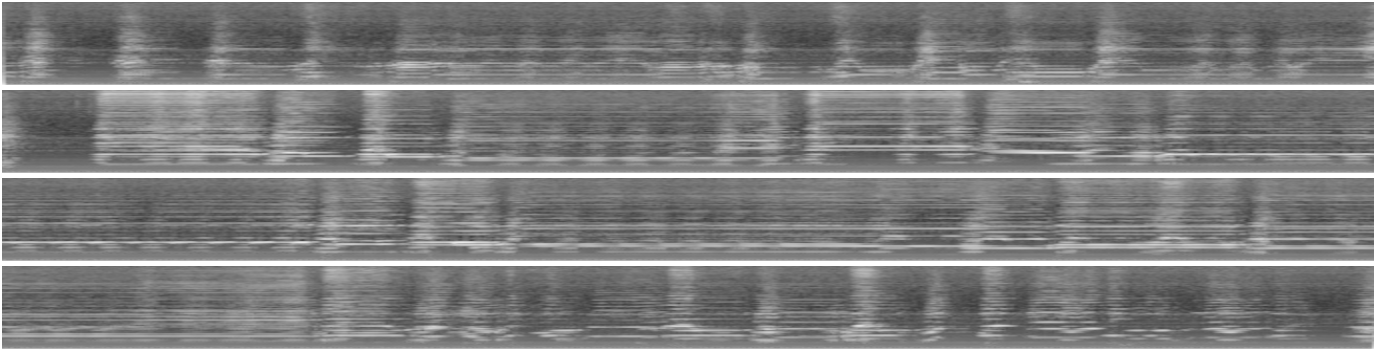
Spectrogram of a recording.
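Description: A harmonica played cupped in both hands, loud and close. It starts with quick runs of short notes, plays brighter, longer held notes from about seven seconds in, and returns to quicker notes near the end.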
